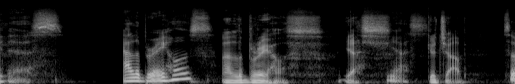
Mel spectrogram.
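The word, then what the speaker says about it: Alebrijes: Alebrejos.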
